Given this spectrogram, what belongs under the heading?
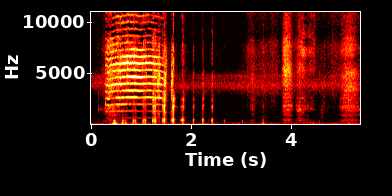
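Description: Young goat kids bleat in a nighttime barn nursery, a rapid run of loud, close, quavering cries followed by a few quieter scattered bleats and rustling.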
